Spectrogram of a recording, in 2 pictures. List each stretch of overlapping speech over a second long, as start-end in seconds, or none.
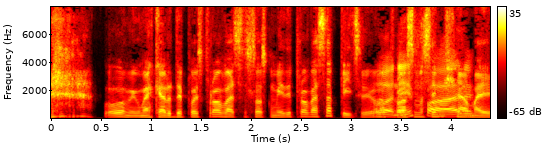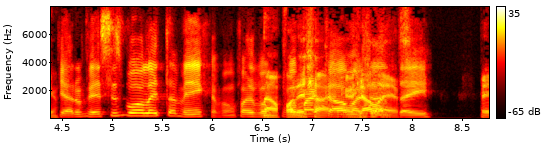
3.2-4.5, 6.5-8.0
